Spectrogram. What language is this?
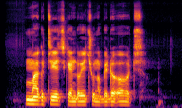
Luo (Kenya and Tanzania)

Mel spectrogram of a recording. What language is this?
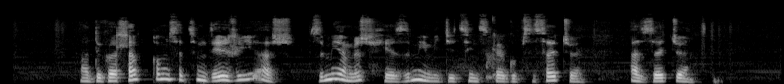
Kabardian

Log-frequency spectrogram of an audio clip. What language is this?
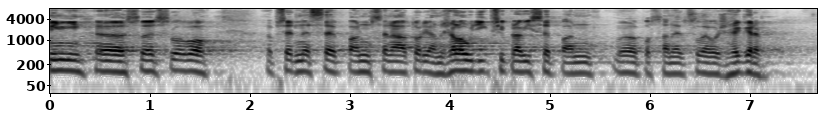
Czech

